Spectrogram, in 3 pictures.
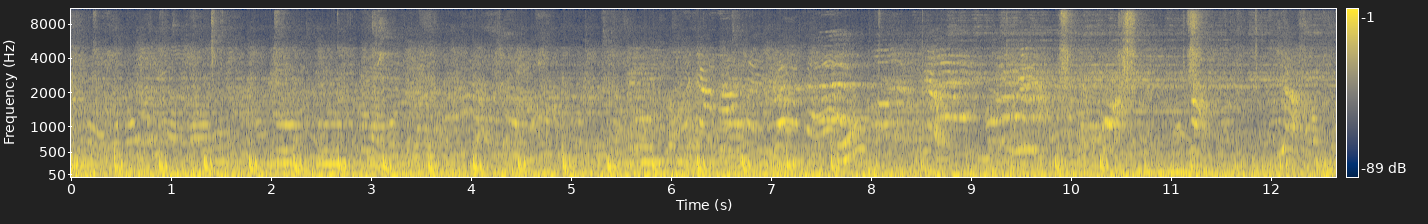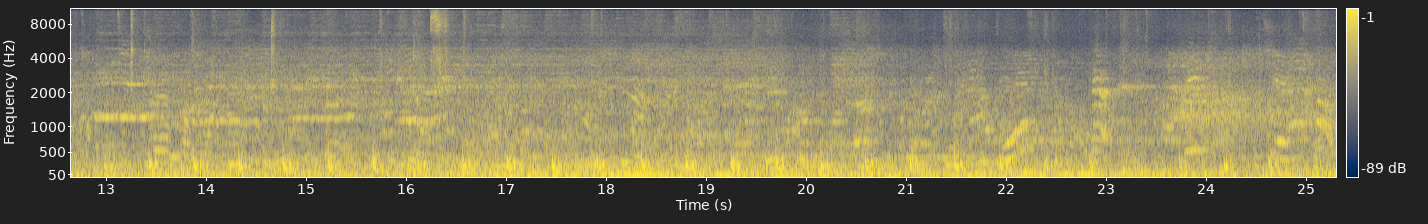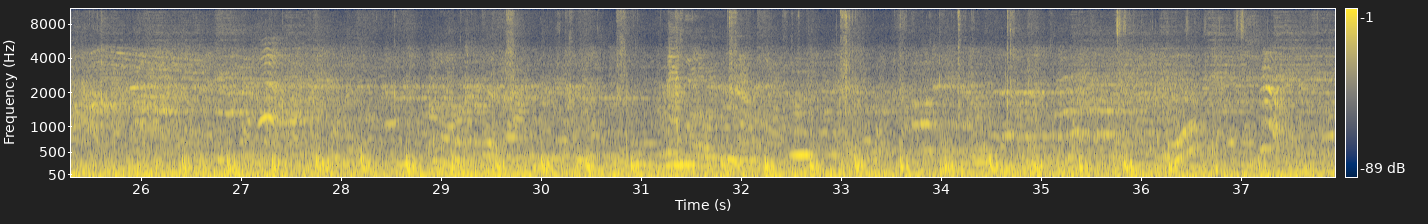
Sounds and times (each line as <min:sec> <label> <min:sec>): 0:00.0 women are doing sports 0:37.9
